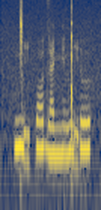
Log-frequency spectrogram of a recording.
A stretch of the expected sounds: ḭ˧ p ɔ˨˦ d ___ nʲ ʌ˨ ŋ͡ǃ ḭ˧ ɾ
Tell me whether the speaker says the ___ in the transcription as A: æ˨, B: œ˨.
A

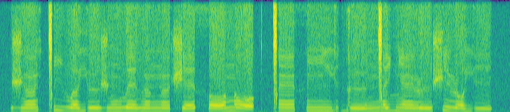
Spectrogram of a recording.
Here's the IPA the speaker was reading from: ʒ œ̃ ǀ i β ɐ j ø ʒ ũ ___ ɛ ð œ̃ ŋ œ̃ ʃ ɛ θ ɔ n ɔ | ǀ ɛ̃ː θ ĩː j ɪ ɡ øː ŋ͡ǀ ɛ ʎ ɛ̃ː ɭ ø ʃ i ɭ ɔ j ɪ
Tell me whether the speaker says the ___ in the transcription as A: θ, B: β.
B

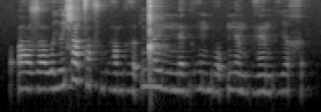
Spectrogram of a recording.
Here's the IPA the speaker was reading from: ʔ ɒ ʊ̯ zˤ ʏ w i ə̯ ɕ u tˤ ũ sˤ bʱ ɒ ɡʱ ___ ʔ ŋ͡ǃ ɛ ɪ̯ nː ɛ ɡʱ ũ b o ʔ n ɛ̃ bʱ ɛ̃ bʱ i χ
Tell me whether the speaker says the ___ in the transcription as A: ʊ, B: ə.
B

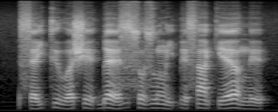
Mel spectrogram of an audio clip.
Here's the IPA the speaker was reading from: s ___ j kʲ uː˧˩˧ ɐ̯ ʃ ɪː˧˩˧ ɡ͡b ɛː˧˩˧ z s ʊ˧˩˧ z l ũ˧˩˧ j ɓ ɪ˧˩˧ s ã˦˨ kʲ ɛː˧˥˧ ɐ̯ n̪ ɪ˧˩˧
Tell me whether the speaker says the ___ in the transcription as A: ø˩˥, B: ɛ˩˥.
B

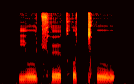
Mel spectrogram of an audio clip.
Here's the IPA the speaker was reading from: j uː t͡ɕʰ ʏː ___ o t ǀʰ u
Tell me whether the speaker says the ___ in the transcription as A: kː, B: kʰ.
B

